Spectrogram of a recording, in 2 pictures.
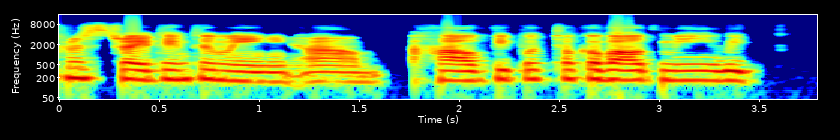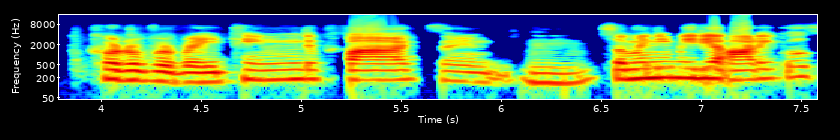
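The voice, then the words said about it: Strong non-native English accent. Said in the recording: “my accent is hard to understand ... my accent is very rich. I'm not a native speaker.”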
